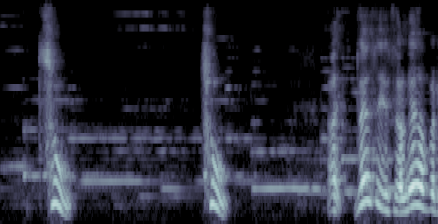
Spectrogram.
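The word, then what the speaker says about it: 醋: don't really know vinegar in mandarin is called two two this is a little bit of a awkward thing for non-mandarin speaker to pronounce so think of it as p s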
